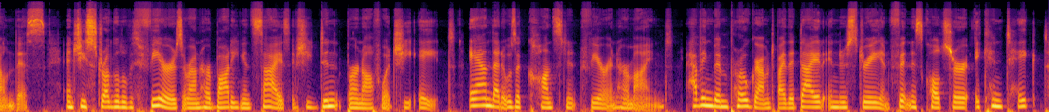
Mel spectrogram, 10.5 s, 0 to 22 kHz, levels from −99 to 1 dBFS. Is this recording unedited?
no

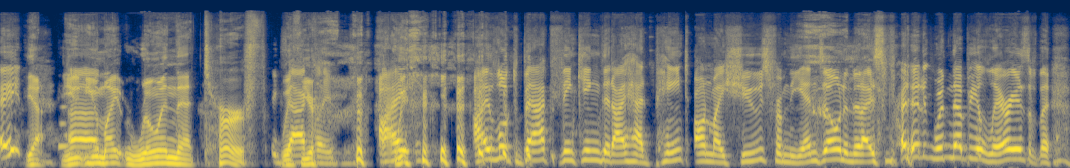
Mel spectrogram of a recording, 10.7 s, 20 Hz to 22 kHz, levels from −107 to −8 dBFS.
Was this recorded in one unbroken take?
yes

